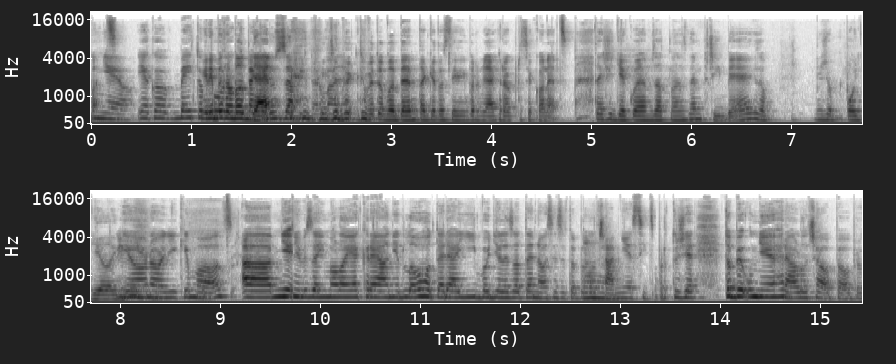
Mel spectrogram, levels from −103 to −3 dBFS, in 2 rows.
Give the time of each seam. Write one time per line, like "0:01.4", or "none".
0:05.0
0:09.7
0:13.3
